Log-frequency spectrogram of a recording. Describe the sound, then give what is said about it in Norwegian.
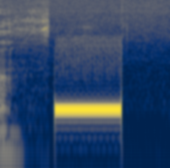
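A brief murmur of voices fades out, then a single steady electronic telephone ringing tone sounds once, loud and clear over the line, on a call that goes unanswered, before cutting off into near silence. “Han tar ikke telefonen, så”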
